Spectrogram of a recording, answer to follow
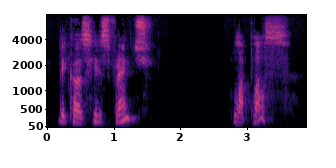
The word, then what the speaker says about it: Laplace: fourier because he's french laplace and other frenchmen pronounce la plus that there is this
